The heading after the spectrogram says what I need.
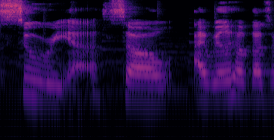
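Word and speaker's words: Suriya: I asked Sri how to pronounce his name because I was saying Surya, but he told me it was Surya, so I really hope that's right.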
